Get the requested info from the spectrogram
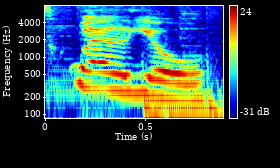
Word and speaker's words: Coelho: A lot of people pronounce it Coelho, diba? Coelho. Yeah. But it's Coelho.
